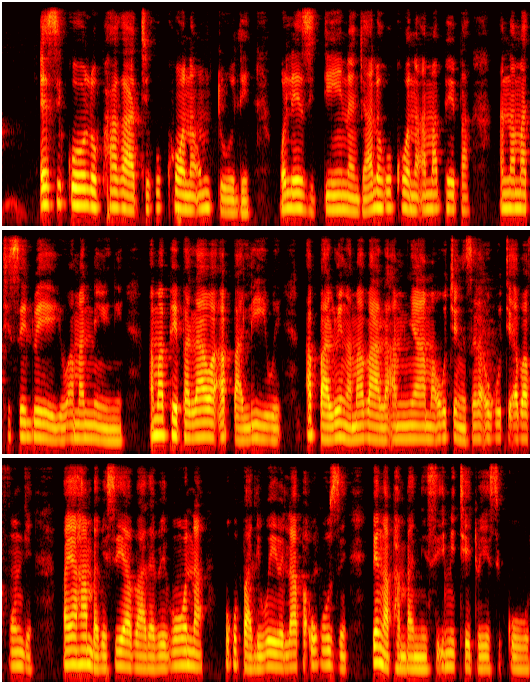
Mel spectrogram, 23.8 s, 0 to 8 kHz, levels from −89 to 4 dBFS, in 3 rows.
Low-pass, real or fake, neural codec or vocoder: 7.2 kHz; real; none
